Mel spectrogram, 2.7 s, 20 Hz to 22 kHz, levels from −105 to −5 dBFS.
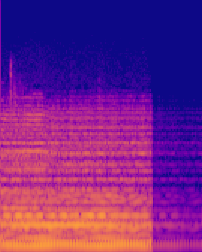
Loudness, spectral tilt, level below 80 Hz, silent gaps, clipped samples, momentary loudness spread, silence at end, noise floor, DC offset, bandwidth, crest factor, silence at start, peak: -30 LUFS; -8.5 dB/octave; -68 dBFS; none; under 0.1%; 8 LU; 0.65 s; -60 dBFS; under 0.1%; 7.8 kHz; 12 dB; 0 s; -18 dBFS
